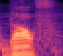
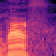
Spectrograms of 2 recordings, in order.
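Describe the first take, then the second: First: The consonant before the f is an l. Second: The consonant before the f is an r. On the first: This was said to avoid sounding rustic. "Então elas falavam galfo" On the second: This is the local way that some people were ashamed of. "elas tinham vergonha de falar garfo, achando que estava errado"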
